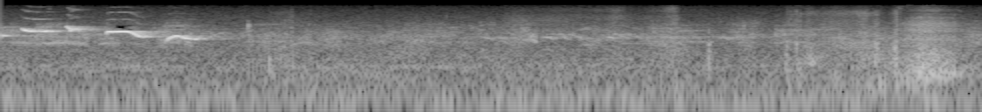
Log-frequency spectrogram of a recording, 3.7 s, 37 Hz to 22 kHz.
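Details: A Black-necked grebe at Spytkowice on 9 June 2013 gives a quick, high whistled trill that rises and falls over under a second, followed by quiet outdoor background with faint distant chirps.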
